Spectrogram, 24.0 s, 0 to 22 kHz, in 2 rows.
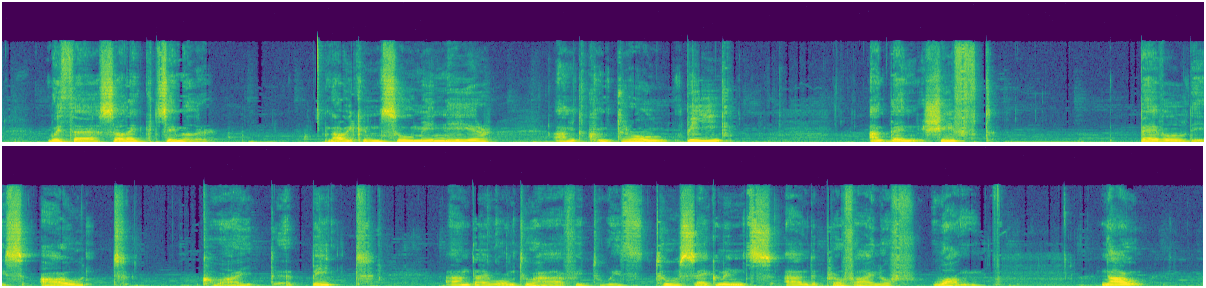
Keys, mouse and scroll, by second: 2.5 scroll up 1, 3.0 scroll down 1, 4.8-5.9 scroll up 1, 6.8 ctrl+b, 15.3 shift+click, 16.9 click, 19.8 click, 22.3-22.7 scroll down 1, 23.2 scroll up 1.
